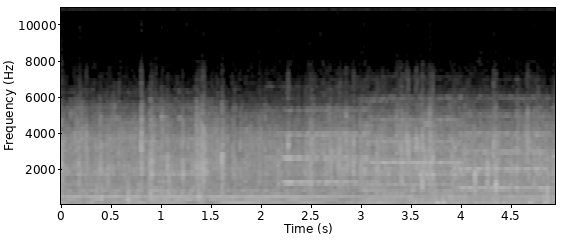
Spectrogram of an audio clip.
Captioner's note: horse hooves pattering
